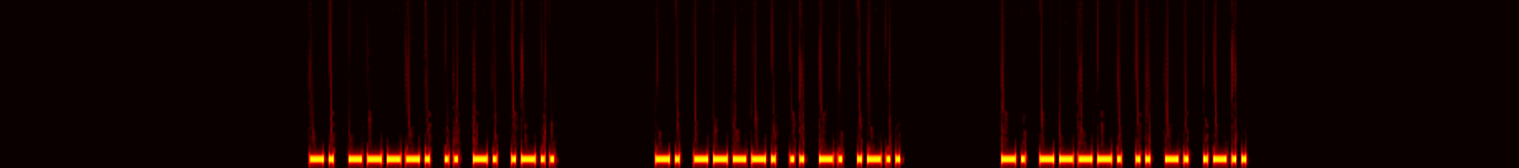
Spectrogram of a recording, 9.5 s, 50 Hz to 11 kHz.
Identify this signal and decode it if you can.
Morse code, heard as a keyed tone, about 40 wpm, 700 Hz. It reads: N9INL N9INL N9INL
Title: USA Call Signs - 5 Characters - Repeated 3x - 40wpm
